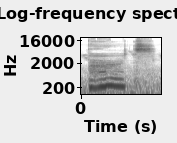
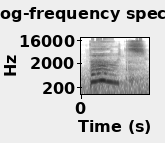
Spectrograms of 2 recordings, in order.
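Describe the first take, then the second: First: Soft, hushed "Birds."; mysterious. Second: Said in the usual way. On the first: Acted. Frog teasing the curious fish: mysterious hush. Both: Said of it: "said the frog mysteriously".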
